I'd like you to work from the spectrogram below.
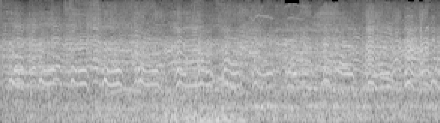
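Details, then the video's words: Black-tailed gulls at Otaru, Japan, a crowd giving overlapping nasal, wavering mewing calls, several each second, in a constant clamour as they beg for fish. "The world of the black-tailed gull 魚ちょーだい とられた❗ またちょーだい"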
